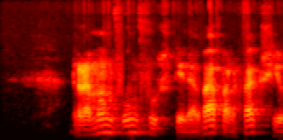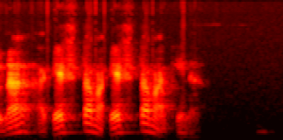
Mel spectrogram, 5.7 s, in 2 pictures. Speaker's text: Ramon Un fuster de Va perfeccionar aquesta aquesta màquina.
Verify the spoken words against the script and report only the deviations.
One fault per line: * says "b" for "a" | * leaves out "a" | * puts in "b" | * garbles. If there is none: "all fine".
all fine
